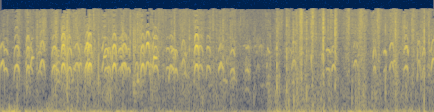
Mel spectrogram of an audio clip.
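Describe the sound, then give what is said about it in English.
A flock of sanderlings calls in a frantic, overlapping clamor of sharp high peeps, dense and continuous, with rustling and scuffling underneath, loud throughout. “And then there is the panicked frenzy of the Sanderlings.”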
